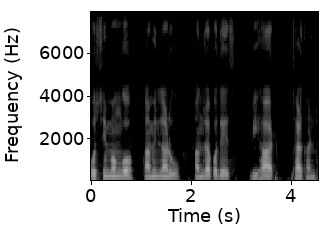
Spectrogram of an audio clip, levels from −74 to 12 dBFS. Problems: none marked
